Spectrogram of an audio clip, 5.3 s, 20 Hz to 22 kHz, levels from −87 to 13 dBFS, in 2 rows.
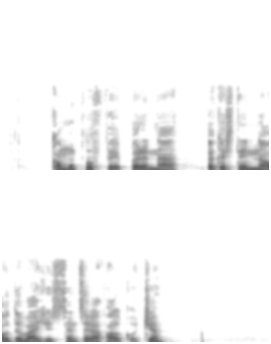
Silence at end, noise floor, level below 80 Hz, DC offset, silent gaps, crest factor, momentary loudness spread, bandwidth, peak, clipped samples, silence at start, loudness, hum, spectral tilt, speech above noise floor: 1.05 s; -82 dBFS; -64 dBFS; under 0.1%; none; 18 dB; 7 LU; 11.5 kHz; -12 dBFS; under 0.1%; 0.5 s; -29 LUFS; none; -6 dB/octave; 54 dB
